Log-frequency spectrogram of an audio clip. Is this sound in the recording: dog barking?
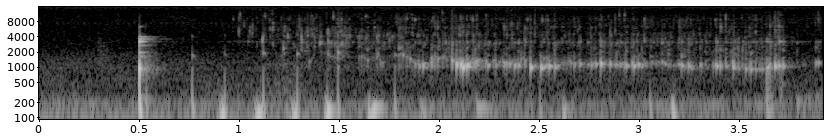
no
